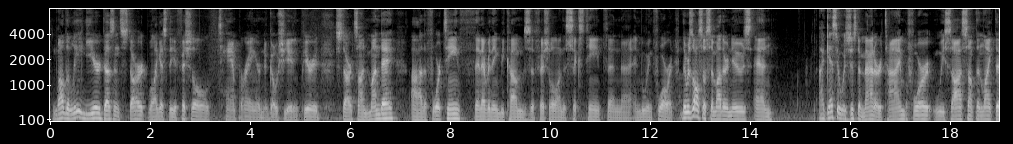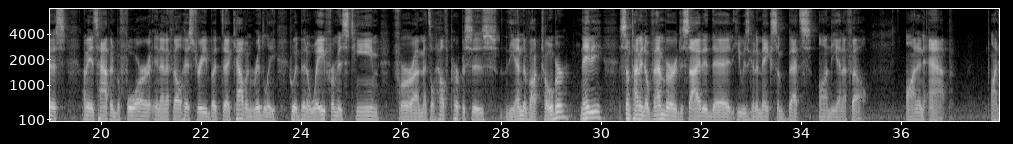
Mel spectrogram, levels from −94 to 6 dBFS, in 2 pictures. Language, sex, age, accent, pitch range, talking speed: English, male, 40-59, American, 90-110 Hz, 165 wpm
